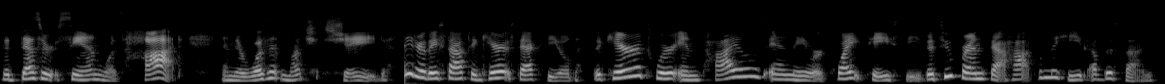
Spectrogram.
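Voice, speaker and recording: A woman reading a children's storybook aloud in an expressive, emphatic way, with informal asides. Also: a little high, a little slow. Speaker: children's storybook reader and host. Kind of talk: animated children's read-aloud with casual asides.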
